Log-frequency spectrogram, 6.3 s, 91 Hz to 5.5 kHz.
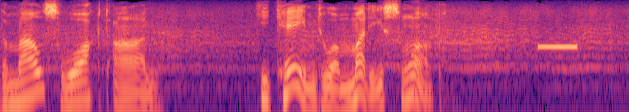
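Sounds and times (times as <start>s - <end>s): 
speech: 0.0s - 1.7s, 2.6s - 4.5s
bees buzzing: 0.0s - 6.2s
pure high beep: 5.4s - 5.8s.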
